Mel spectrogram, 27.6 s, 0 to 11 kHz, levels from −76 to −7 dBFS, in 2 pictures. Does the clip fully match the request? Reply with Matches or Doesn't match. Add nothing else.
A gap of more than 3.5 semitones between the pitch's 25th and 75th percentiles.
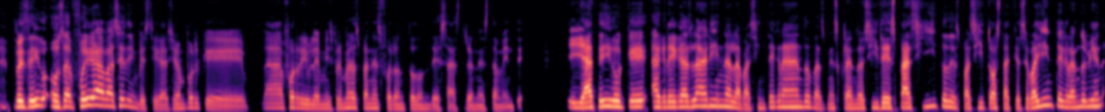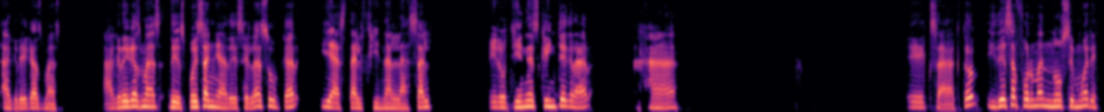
Matches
